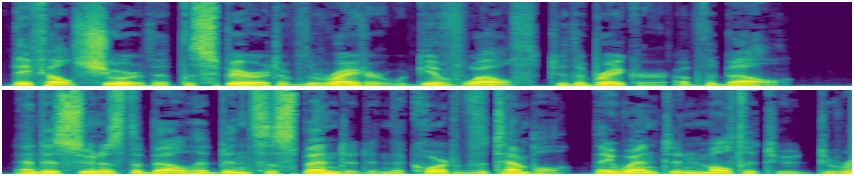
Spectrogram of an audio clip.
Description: Speech in English. There is no code.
